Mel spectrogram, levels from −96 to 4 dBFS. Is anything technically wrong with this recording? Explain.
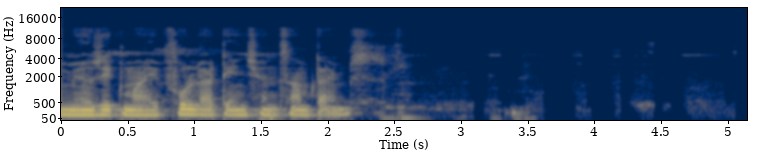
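Yes, two faults are audible. Throughout, the speech was likely passed through low-delay AAC compression; short frames at a bitrate fitting about 32 kbps resolve harmonics poorly, leaving plainly audible grainy roughness and a synthetic-sounding top band. From 1.57 to 1.63 s, just after "my full", there is AAC frame loss with concealment: about 40 ms of data, fitting two frames, went missing and the decoder patched it from the previous spectrum, producing a brief smeared, noisy patch.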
